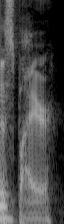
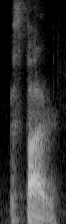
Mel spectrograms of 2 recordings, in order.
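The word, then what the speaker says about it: Aspyr: and do what uh Aspir did. Is that how you pronounce the company's name? Aspire. Aspire. Mhm.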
